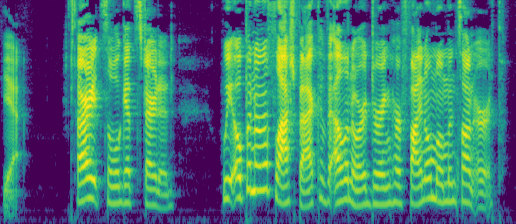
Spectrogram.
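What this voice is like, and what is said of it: Sick, slightly strained voice. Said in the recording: “I am a bit sick, so my voice might sound a little weird this episode”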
